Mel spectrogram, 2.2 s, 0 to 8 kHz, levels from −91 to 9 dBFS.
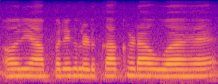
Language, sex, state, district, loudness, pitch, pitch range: Hindi, female, Haryana, Rohtak, -13 LUFS, 200 Hz, 195-205 Hz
